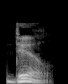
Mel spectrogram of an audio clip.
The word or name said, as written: dill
